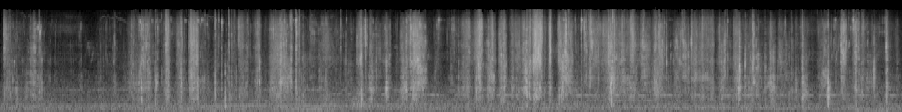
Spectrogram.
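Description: Sole-less, soaked leather ankle boots scuffing and squelching on wet paving stones as they are trodden about: a dense, irregular run of scrapes and slaps, quieter for the first couple of seconds.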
